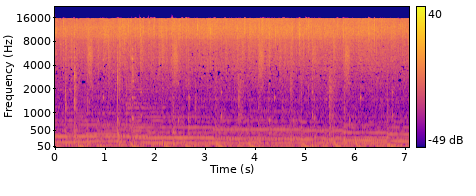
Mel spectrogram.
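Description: Onion, garlic and ginger sizzling in hot oil in a nonstick frying pan, stirred with a wooden spatula that taps and scrapes the pan now and then. This is the sauté stage, cooking the aromatics until they give off their aroma.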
